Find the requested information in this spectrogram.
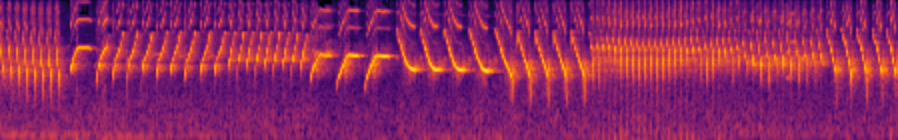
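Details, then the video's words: Canary song used as a tutor recording for young canaries, meant to make them sing actively: loud, fast series of sharp downslurred notes and chirps repeated several times a second, shifting into buzzy trills and rolling rapid phrases. "Masteran burung kenari paud biar gacor"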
